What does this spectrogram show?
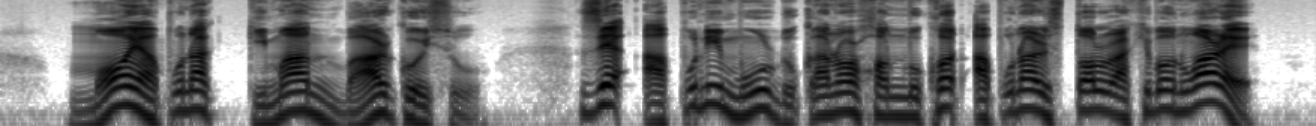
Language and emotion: Assamese, angry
